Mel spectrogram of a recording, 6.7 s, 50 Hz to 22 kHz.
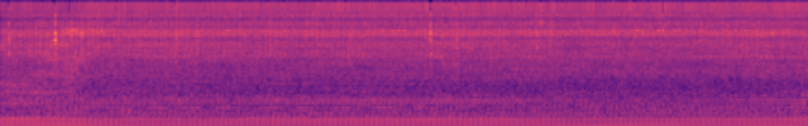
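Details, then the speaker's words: Wheel Horse 520H hydrostatic garden tractor, revived and running on its own gas tank during a test drive; small single holds an even, steady drone at constant speed with no misses or surging, normal running. "all right test drive successful I mean it runs great the hydrostatic rear end's working perfect"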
